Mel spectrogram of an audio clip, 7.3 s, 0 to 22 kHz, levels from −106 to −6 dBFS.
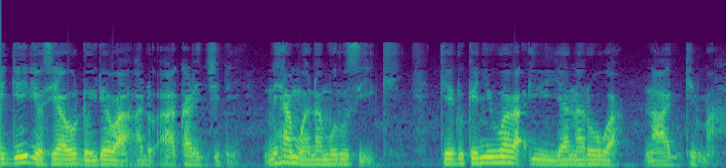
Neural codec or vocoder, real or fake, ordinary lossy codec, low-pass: none; real; AAC, 24 kbps; 19.8 kHz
